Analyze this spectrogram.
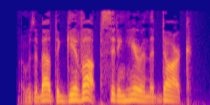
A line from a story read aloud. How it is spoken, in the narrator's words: Pevara growled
